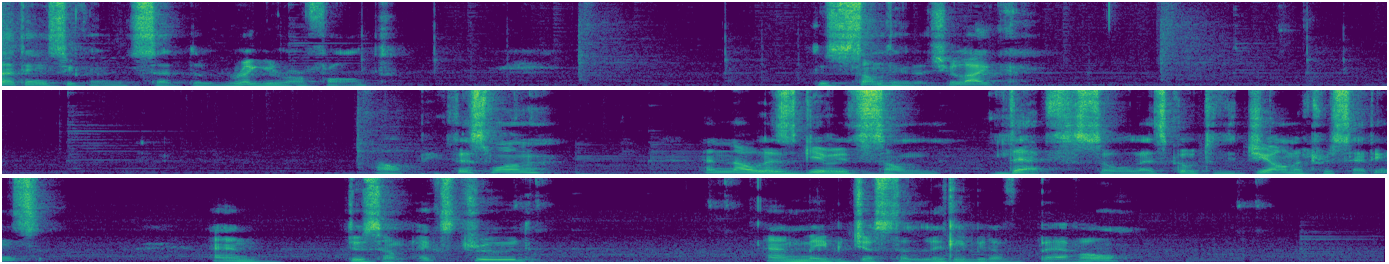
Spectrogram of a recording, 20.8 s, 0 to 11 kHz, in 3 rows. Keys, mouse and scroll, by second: 3.0 click, 7.8 click, 8.4 click, 10.1 scroll down 1, 10.2 middle click, 10.6 shift+middle click, 10.6-11.1 scroll up 11, 11.1 click, 11.4 scroll down 1, 16.2 click, 17.6 click.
